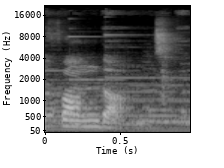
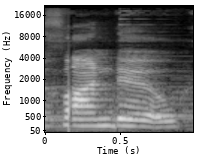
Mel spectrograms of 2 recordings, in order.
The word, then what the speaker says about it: fondant: 30 minutes and then apply the fondant or should I say the fondue hate when people say that I mean you know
